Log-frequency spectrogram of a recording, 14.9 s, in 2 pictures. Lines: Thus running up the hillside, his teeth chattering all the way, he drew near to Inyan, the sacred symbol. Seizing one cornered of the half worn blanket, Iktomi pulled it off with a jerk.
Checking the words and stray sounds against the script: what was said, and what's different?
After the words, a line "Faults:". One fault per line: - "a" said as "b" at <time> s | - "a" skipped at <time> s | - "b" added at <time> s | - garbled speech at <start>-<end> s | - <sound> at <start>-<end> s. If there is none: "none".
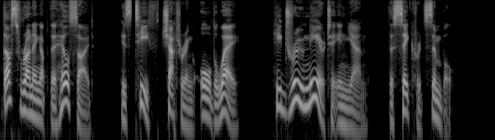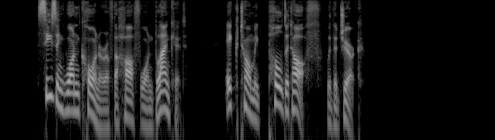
Thus running up the hillside, his teeth chattering all the way, he drew near to Inyan, the sacred symbol. Seizing one corner of the half worn blanket, Iktomi pulled it off with a jerk.
Faults:
- "cornered" said as "corner" at 8.7 s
